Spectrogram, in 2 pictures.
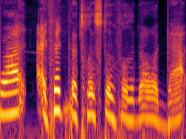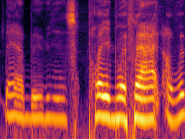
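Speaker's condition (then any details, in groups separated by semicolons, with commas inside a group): Non-progressive muscular dystrophy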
